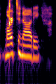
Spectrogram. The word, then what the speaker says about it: Martinotti: Martinotti.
